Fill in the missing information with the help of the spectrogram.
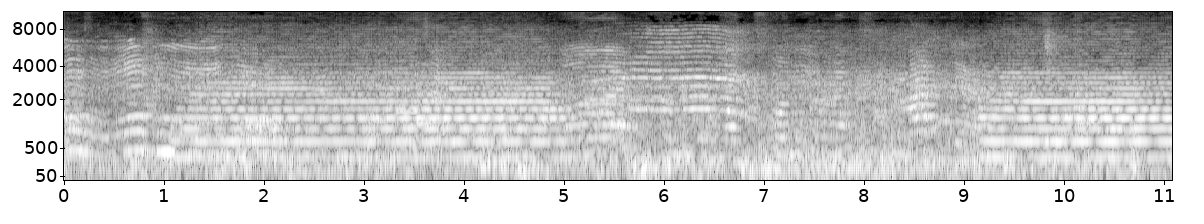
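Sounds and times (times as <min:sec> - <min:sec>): train rumbling on rails: 0:00.0 - 0:11.0
train horn blast: 0:01.3 - 0:05.7, 0:09.1 - 0:11.0.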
